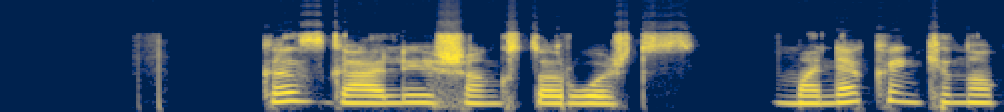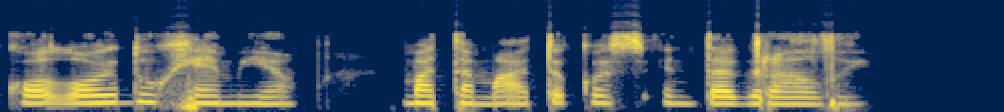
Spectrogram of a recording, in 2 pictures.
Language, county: Lithuanian, Šiauliai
